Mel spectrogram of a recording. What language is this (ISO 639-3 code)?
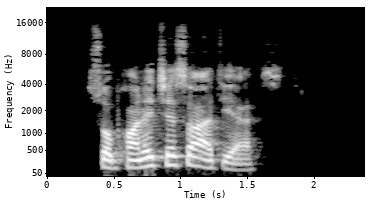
fas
